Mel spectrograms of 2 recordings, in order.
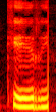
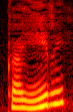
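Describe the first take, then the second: First: The two vowels merge into a single e sound. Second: The a and i are both pronounced separately. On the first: The speaker calls it wrong. "tu ne vas pas lire keri" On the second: The speaker calls it right. "lorsqu'il y a deux voyelles qui se suivent, tu les prononces"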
